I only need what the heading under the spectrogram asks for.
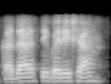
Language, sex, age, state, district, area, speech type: Sanskrit, male, 30-45, Kerala, Kozhikode, urban, conversation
